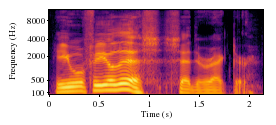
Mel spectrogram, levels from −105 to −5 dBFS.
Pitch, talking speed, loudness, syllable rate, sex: 120 Hz, 195 wpm, -18 LUFS, 4.3 syllables/s, male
